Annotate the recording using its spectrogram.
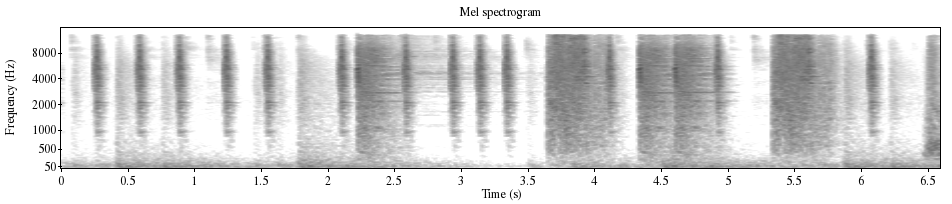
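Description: Short menu ticks sound quickly, one after another.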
